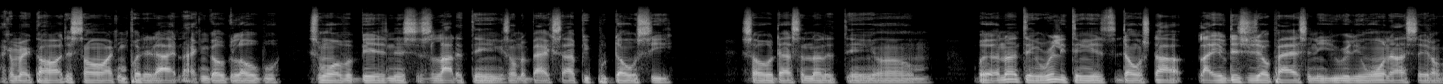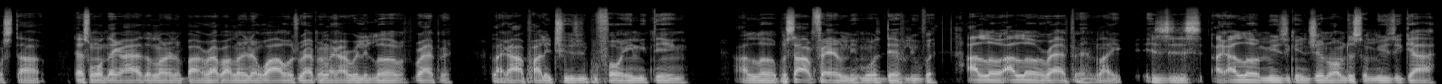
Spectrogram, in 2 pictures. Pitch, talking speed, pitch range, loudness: 90 Hz, 240 wpm, 90-95 Hz, -20 LUFS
